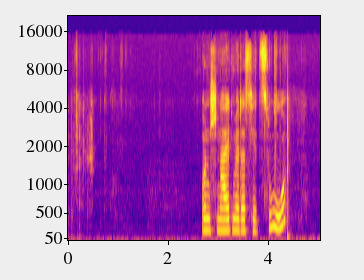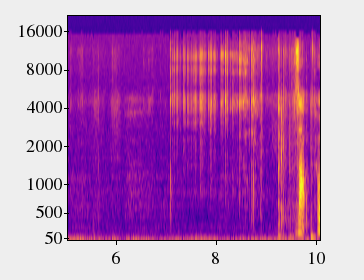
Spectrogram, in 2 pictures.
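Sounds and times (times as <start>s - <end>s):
scissors cutting paper: 7.1s - 9.0s.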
